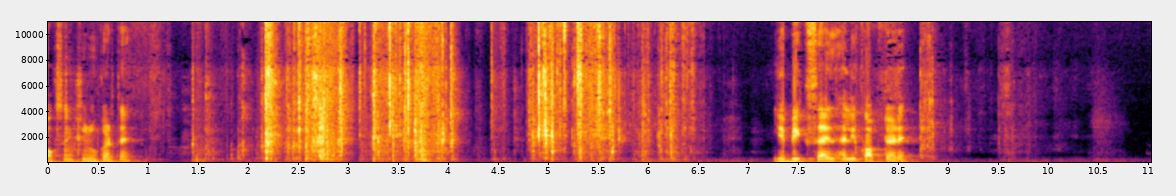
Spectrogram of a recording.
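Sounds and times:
plastic and cardboard crinkling: 0:01.1 - 0:06.8.

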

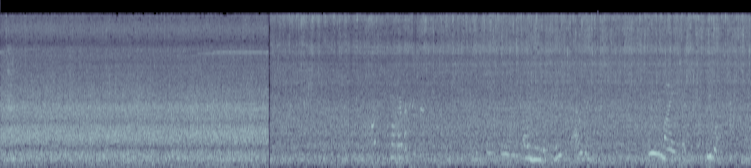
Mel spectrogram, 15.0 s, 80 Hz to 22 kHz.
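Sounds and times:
river rushing over rocks: 0:00.0 - 0:05.4.

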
